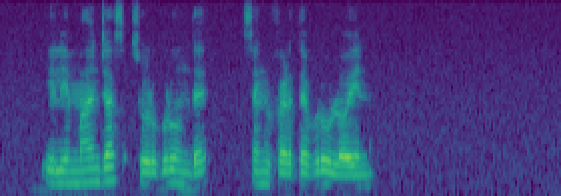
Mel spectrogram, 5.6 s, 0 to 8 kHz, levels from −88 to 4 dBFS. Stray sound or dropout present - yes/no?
no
